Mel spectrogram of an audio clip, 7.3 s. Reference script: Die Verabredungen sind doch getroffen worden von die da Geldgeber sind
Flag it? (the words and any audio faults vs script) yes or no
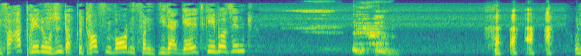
yes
